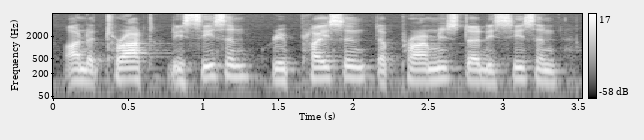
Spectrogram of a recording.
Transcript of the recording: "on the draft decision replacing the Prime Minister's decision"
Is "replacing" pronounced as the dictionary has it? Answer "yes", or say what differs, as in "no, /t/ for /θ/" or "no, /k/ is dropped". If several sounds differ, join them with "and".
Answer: yes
